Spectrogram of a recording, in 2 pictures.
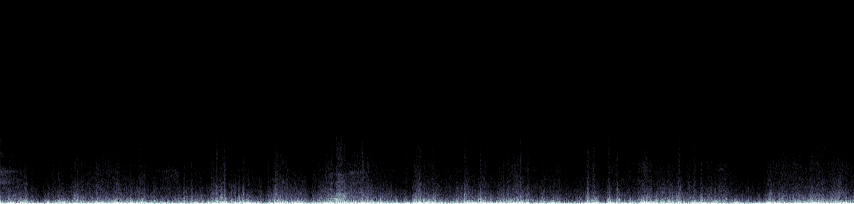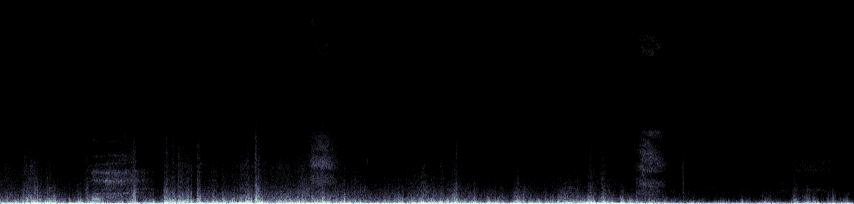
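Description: Strong outdoor wind at Uppermill, Saddleworth, roaring steadily and buffeting the microphone as one loud, unbroken rumble, with no talking.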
